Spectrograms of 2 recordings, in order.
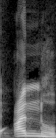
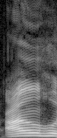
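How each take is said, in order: First: The n sound is pronounced clearly and distinctly. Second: The n sound is blurred and not pronounced clearly. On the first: The speaker calls it right. "बल्कि अन हो पढ़ूंगा" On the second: The speaker calls it wrong. "नहीं पढ़ूंगा"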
